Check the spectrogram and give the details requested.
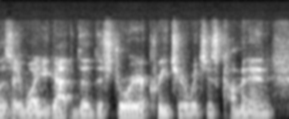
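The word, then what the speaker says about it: Destoroyah: a creature called the destroyer you think they're called destroyer but the way it's spelled is d-e-s-t-o-r-o-y-a-h uh this is actually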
